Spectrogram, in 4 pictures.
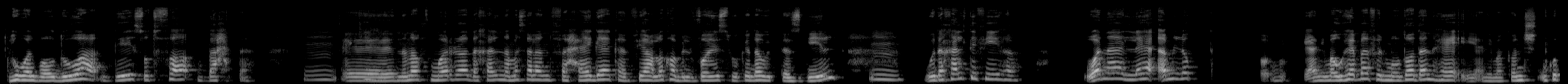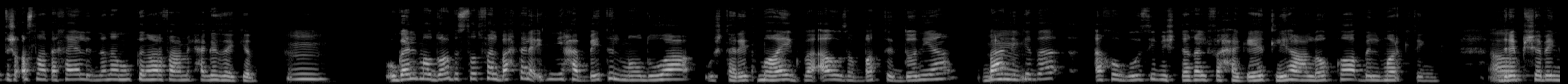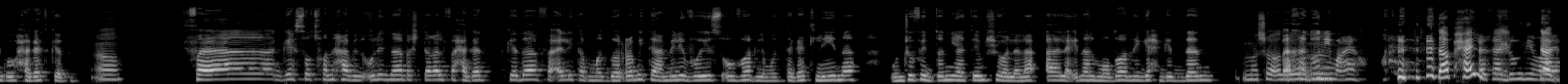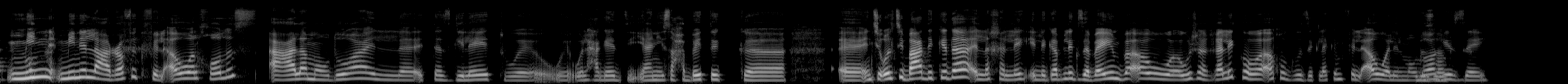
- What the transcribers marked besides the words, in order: in English: "بالvoice"; in English: "Mic"; in English: "بالDrip shipping ،marketing"; in English: "voice over"; laugh
- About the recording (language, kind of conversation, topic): Arabic, podcast, إزاي دخلت مجال شغلك الحالي؟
